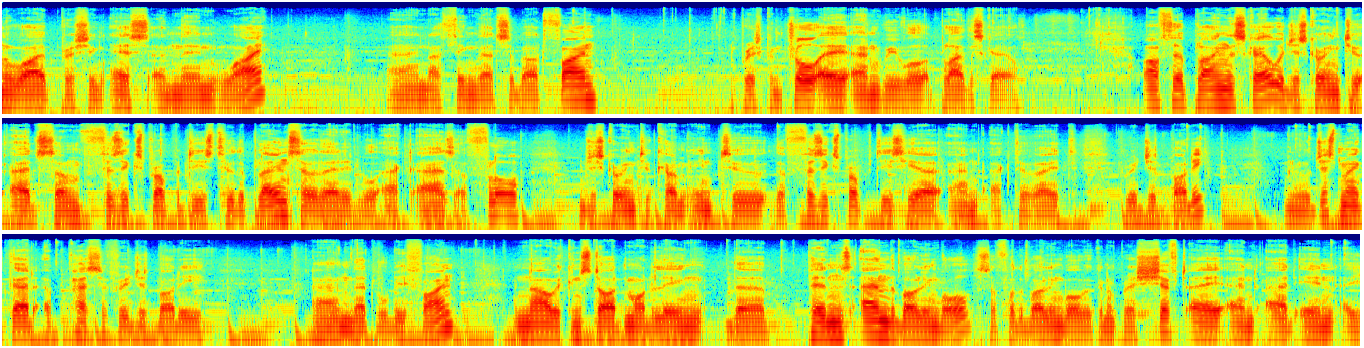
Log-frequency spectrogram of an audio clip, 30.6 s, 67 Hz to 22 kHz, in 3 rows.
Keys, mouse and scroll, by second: 4.5-5.8 middle drag, 5.8 ctrl+a, 8.5 scroll down 2, 8.5-9.0 middle drag, 9.0-9.3 scroll up 2, 9.4-10.0 middle drag, 10.0 click, 10.5-11.9 middle drag, 11.9-12.3 scroll up 2, 12.3-16.0 middle drag, 16.0 click, 19.8-23.0 drag, 23.2 scroll down 1, 23.4-24.0 middle drag, 24.0-24.4 scroll up 4, 24.4-25.8 shift+middle drag, 25.8-26.3 scroll up 2, 26.3-27.9 shift+middle drag, 27.9 shift+a.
